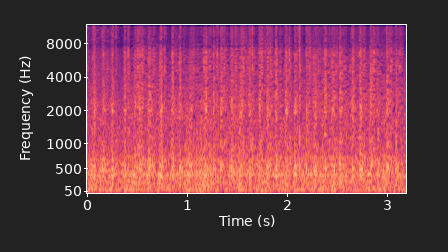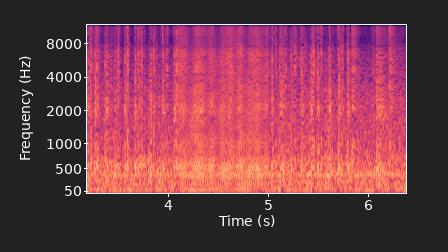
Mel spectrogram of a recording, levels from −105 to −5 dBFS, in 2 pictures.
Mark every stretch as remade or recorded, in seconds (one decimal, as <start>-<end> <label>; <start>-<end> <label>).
0.0-4.1 recorded; 4.1-5.0 remade; 5.0-6.4 recorded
